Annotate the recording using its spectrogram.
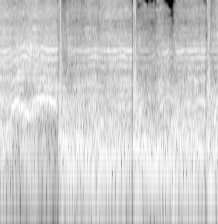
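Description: Powwow drum group singing for men's traditional dancing: high, strained voices over a big drum, the singing breaking off about half a second in while heavy drum strikes keep coming about three quarters of a second apart.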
